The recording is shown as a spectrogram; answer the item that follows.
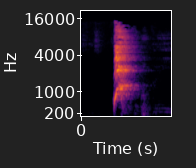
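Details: Shih Tzu giving one sharp, bright, high bark that cuts in abruptly and fades within half a second, leaving only a faint low hum in an otherwise quiet setting.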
